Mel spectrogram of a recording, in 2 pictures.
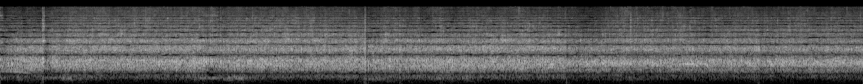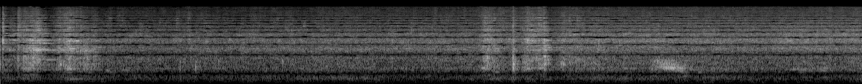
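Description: Fish and sauce sizzling in a stainless wok, a steady hiss that drops quieter about halfway through. A ladle knocks and scrapes against the wok twice, around the middle and again a few seconds later.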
